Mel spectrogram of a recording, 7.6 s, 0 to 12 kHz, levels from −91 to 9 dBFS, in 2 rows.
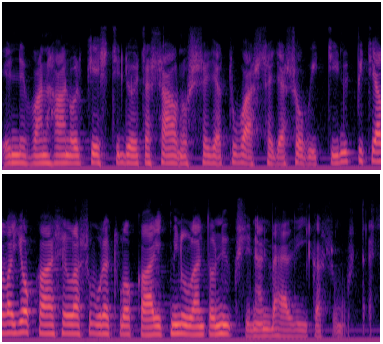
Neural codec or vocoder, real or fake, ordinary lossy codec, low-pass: none; real; none; 7.2 kHz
